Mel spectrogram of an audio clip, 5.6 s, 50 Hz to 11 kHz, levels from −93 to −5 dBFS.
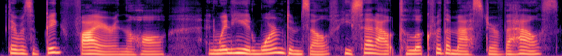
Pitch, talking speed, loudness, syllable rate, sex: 195 Hz, 265 wpm, -21 LUFS, 6.0 syllables/s, female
